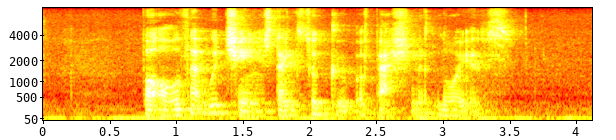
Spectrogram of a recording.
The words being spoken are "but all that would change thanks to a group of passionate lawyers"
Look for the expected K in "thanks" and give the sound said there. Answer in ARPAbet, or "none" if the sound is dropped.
K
